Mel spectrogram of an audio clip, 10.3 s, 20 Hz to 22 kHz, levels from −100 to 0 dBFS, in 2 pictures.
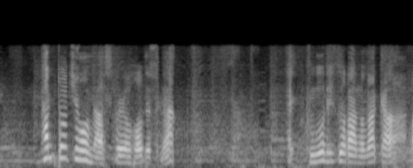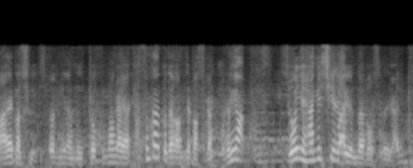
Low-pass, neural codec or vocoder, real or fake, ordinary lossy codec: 7.2 kHz; codec, 16 kHz in and 24 kHz out, 0.6 kbps, FireRedTTS-2 codec; fake; none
